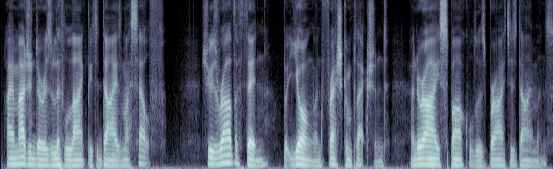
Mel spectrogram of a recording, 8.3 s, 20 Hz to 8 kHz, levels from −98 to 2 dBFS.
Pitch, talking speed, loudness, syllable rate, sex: 100 Hz, 195 wpm, -18 LUFS, 5.6 syllables/s, male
